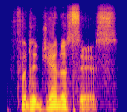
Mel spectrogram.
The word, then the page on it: Phytogenesis: British English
